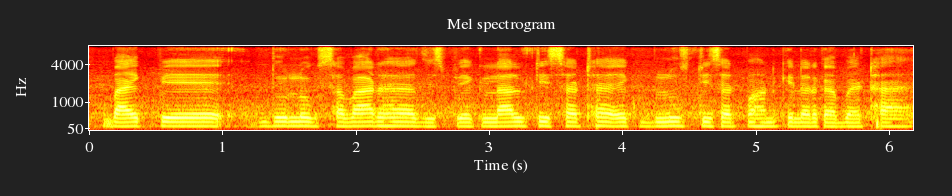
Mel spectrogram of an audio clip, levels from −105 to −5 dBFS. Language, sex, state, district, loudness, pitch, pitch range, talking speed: Hindi, male, Bihar, Muzaffarpur, -17 LUFS, 145 Hz, 140-150 Hz, 175 wpm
